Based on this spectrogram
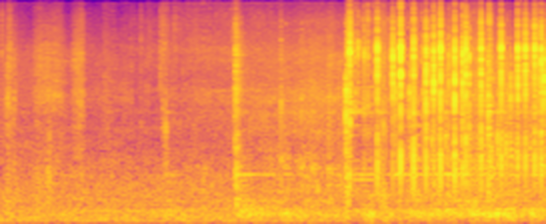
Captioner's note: wheels rattle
